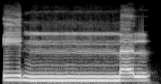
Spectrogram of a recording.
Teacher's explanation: হামজাহ নুন জের ইন ওয়াজিব গুন্না হরকতের বামে নুনের উপরে তাসদি আছে তাই এই হামজা নুনের সাথে গুন্নার সহিত পড়বো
